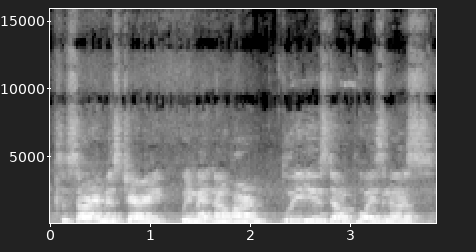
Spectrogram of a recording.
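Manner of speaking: high, trembling plea; frightened pleading. Acted. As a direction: beg for mercy, high and small. Critters begging the scary millipede.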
